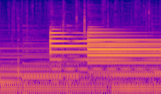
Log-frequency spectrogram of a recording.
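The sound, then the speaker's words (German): A doorbell chimes with two clear tones in quick succession as people arrive, a bright ding-dong whose second note rings out and lingers, fairly loud over a low background hum. “und klingeln.”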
